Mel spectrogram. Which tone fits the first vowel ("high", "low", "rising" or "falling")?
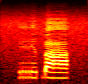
high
